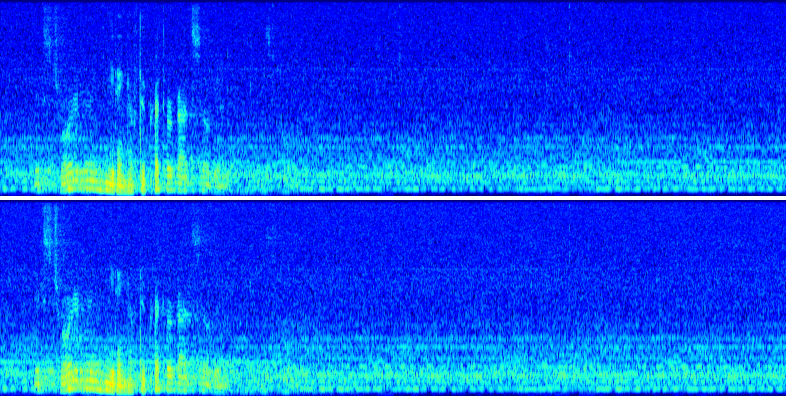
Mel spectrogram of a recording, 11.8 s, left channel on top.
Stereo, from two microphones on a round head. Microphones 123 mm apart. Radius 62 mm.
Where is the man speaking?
20° right (ahead or behind), 2.5 m; by 4.5 s 40° left (ahead or behind), 4 m.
